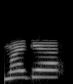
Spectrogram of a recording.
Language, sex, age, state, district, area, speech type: Assamese, female, 18-30, Assam, Sivasagar, rural, conversation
